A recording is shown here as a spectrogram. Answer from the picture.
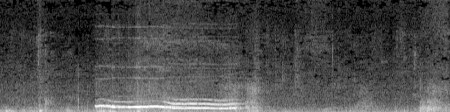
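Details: Russian Blue cat giving a single drawn-out meow of about two seconds, clear and tonal, starting with a brief rise then sliding slowly downward with a slight waver, in an otherwise quiet setting.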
